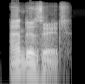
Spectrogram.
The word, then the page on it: andesite: British English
